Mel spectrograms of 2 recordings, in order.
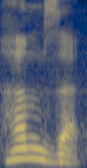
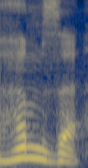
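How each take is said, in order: Both takes have the same delivery.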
